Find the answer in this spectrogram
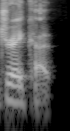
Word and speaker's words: Dracut: I asked at the beginning of the stream, I said, "Somebody who really lives there, please tell me how it's pronounced." And they said, "Dray cut." And now you're saying Drake.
